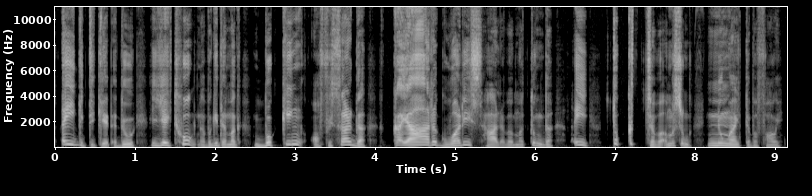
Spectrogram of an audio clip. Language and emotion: Manipuri, disgusted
